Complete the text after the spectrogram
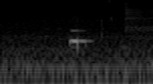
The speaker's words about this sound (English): Uh-oh. I hear your phone's ringing.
